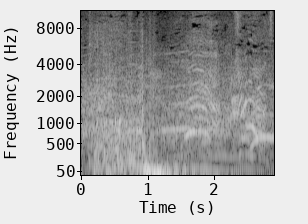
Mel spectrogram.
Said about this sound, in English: Gobber steps into the tunnel and lowers a gate.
